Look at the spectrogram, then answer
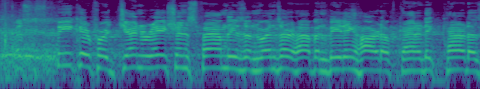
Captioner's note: some Applause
